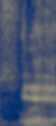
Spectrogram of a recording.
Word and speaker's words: Schwabe: Okay, Jesper yeah, Schwabe. yeah. It's spelled SCHWABE.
